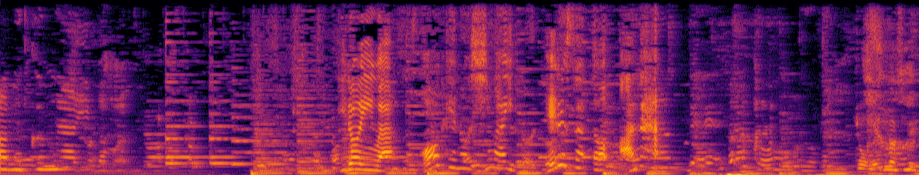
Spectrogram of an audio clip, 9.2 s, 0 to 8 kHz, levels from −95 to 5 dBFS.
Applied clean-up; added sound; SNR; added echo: classical method log-MMSE.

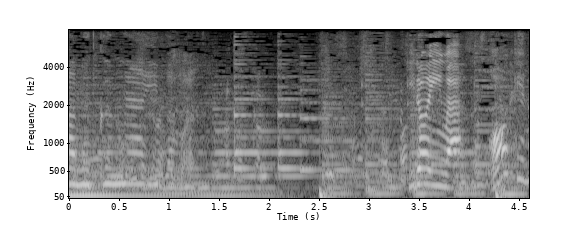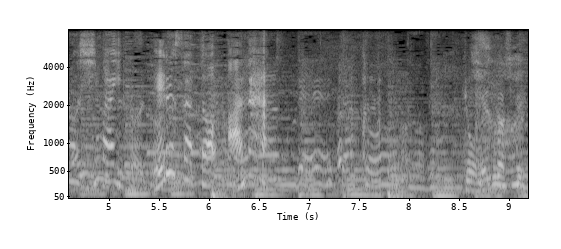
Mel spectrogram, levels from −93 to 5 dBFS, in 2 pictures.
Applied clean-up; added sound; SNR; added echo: none; none; none; none.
